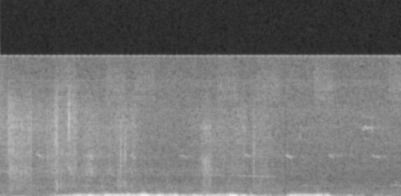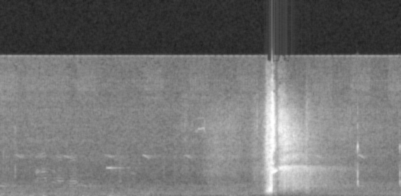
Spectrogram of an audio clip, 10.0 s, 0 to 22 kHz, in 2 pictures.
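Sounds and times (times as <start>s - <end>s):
golf club swish: 7.9s - 9.4s
clubhead striking ball: 8.3s - 9.3s.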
